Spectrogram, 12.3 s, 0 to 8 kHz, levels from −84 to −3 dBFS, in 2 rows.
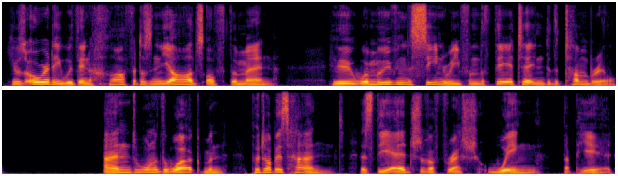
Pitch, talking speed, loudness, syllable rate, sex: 120 Hz, 190 wpm, -20 LUFS, 5.4 syllables/s, male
